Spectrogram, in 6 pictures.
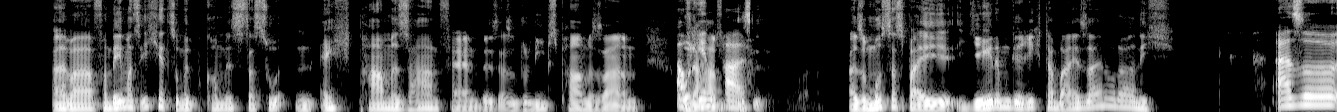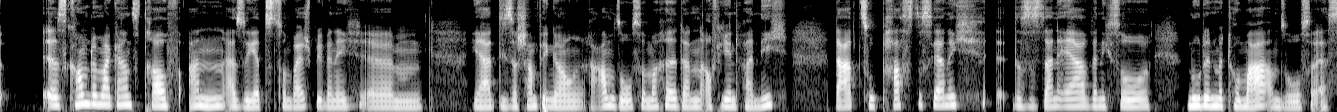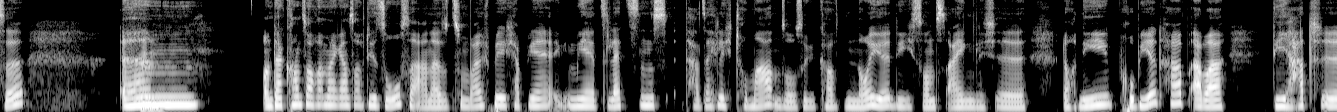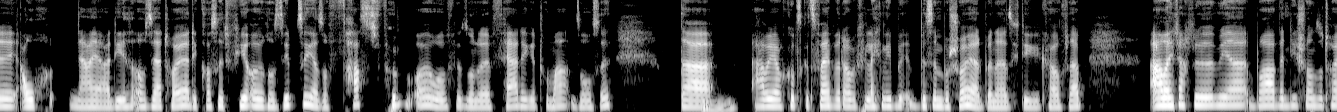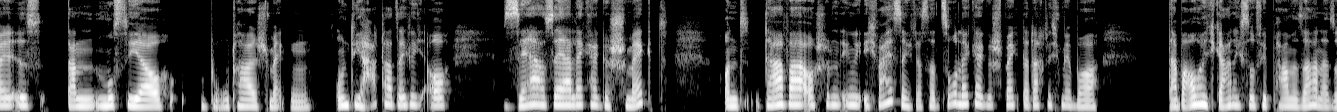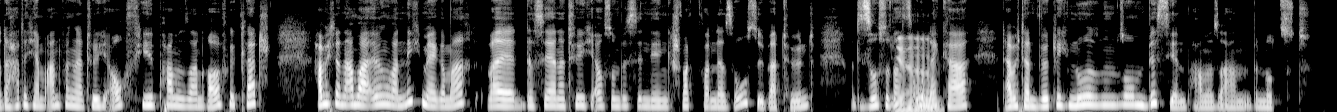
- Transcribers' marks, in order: drawn out: "Ähm"
- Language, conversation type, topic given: German, podcast, Erzähl mal: Welches Gericht spendet dir Trost?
